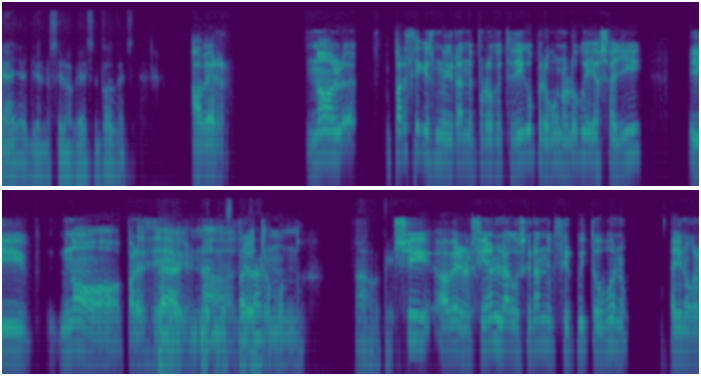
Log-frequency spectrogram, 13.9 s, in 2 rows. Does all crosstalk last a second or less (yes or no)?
no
